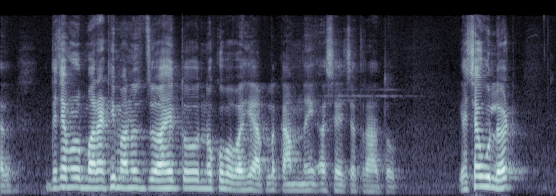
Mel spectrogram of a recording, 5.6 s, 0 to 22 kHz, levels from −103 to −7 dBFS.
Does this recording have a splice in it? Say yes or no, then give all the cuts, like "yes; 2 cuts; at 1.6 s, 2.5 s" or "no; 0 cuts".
no; 0 cuts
